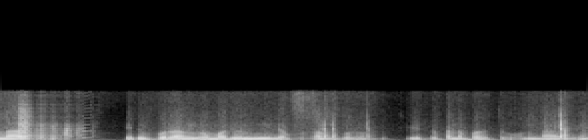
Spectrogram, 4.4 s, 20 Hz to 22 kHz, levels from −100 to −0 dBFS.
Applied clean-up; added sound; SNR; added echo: neural mask model RNNoise.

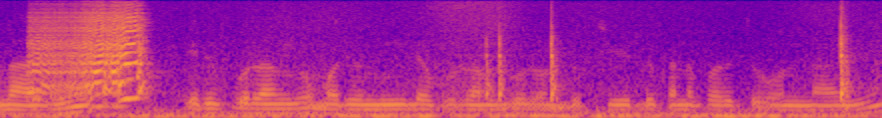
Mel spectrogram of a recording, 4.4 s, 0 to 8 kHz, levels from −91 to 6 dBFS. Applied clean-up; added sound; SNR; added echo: none; Squeak; -5 dB; none.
